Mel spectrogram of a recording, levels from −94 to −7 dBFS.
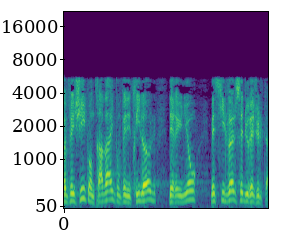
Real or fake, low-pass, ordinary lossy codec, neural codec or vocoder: real; 5.4 kHz; none; none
